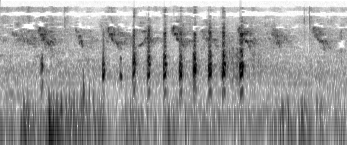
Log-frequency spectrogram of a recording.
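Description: A hen clucks in short, rapid calls close by.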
